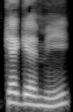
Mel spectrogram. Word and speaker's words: Kagame: environs de syrte 5 paul kagamé paul kagame prononcé pl kagame né le 23 octobre 1957 à tambour et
